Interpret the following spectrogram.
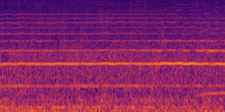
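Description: A woman's voice holding one long, steady high note over live band backing, with bass and drums underneath; the note wavers slightly as it nears its end.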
